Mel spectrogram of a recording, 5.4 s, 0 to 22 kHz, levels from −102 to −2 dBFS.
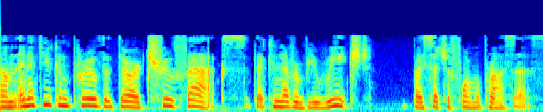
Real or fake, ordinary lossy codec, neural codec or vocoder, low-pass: real; MP3, 24 kbps; none; 7.2 kHz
